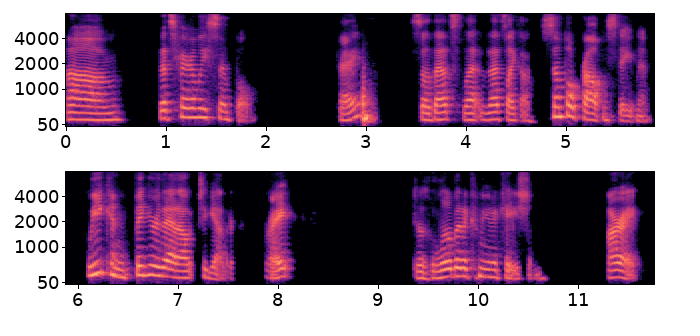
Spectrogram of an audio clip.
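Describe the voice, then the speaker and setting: A woman in her fifties leading a group workshop over a video call, thinking aloud with pauses and frequent checks like "right?". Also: lowish voice. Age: 50s. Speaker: workshop facilitator.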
